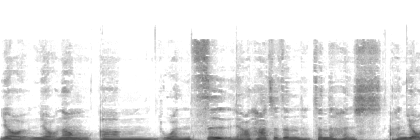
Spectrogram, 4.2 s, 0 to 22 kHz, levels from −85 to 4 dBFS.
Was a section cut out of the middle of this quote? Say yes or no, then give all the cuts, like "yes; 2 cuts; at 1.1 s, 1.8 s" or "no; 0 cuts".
no; 0 cuts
